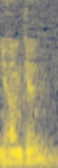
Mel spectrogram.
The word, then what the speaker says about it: Youngin: Now the rap video "Do It" that was done by Youngin Ace, is that how he pronounces it, Youngin?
